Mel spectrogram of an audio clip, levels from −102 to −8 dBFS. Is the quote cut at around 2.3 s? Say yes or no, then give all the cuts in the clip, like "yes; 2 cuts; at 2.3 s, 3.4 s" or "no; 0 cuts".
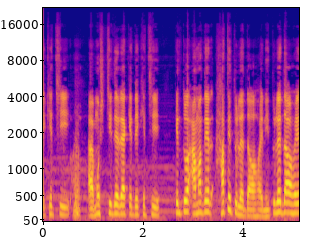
no; 0 cuts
